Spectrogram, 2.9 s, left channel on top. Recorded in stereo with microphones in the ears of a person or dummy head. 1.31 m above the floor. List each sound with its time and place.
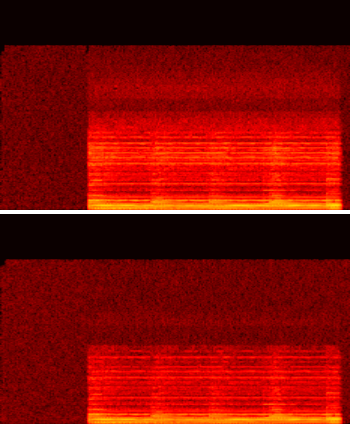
0.7 s a piano: 25° left (ahead or behind)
